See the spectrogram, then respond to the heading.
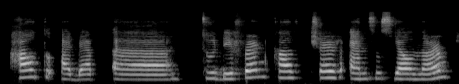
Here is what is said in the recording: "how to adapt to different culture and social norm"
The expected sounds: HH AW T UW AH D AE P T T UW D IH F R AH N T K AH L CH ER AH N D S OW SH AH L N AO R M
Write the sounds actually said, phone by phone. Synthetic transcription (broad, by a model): HH AW T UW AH D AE P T T UW D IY F R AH N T K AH L CH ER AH N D S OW S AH L N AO R M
